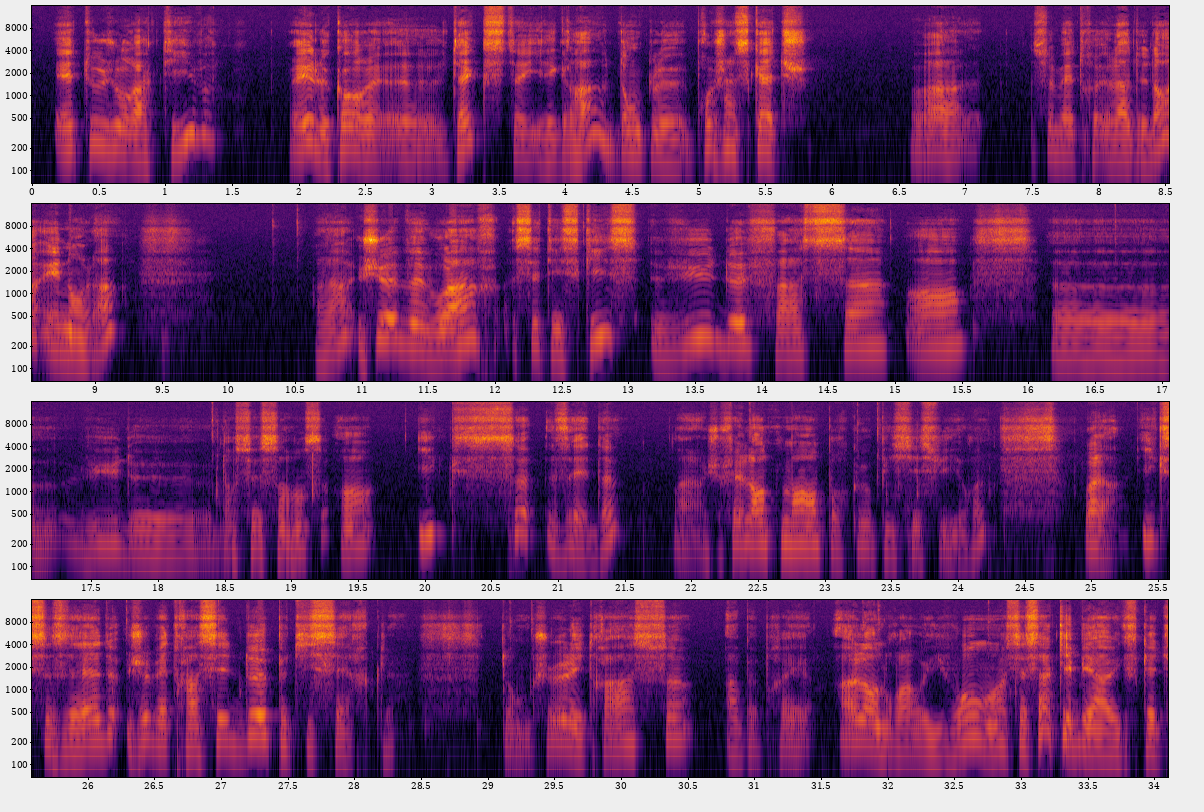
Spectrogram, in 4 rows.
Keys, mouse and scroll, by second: 10.3 click, 12.6-14.3 drag, 16.6-18.4 drag, 22.2 click, 23.1 click, 23.2 middle click, 25.0-26.2 scroll up 2, 26.2-27.6 right drag, 29.1 click, 31.8 click, 32.7 click.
